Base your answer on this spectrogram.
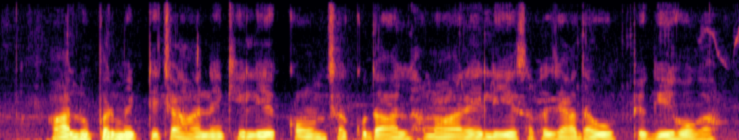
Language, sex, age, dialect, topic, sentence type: Magahi, male, 18-24, Western, agriculture, question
